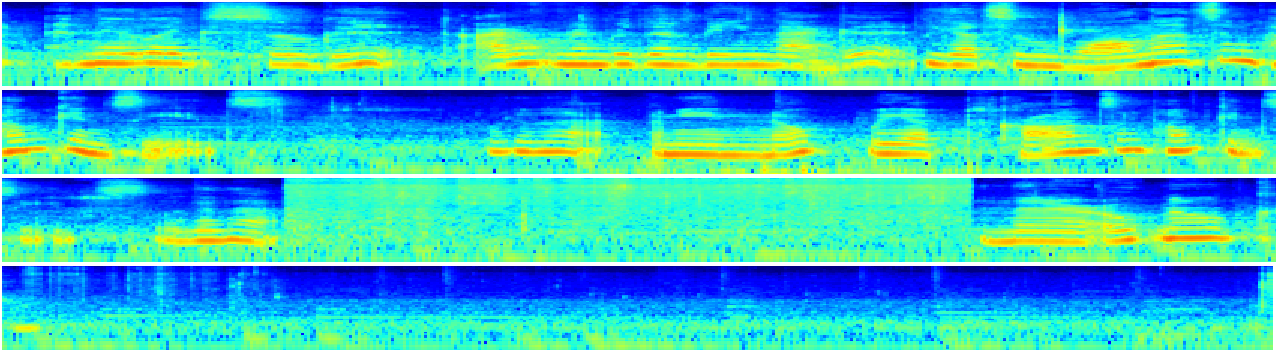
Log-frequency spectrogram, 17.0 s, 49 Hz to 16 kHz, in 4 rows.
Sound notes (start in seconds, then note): 9.4 pouring cereal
